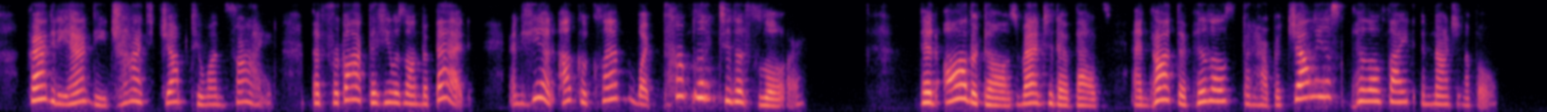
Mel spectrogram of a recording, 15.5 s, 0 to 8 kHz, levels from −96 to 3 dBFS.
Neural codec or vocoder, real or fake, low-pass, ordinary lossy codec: autoencoder, 22.05 kHz, a latent of 192 numbers a frame, VITS, trained on one speaker; fake; 7.2 kHz; Opus, 16 kbps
